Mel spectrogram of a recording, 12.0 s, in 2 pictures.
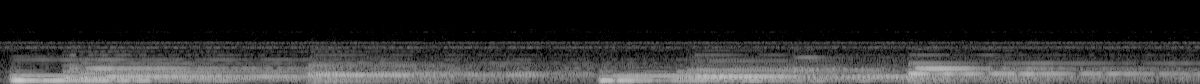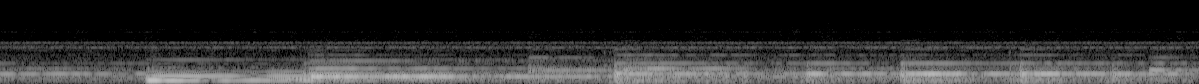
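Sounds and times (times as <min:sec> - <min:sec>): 
soft piano loop: 0:00.0 - 0:11.9.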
